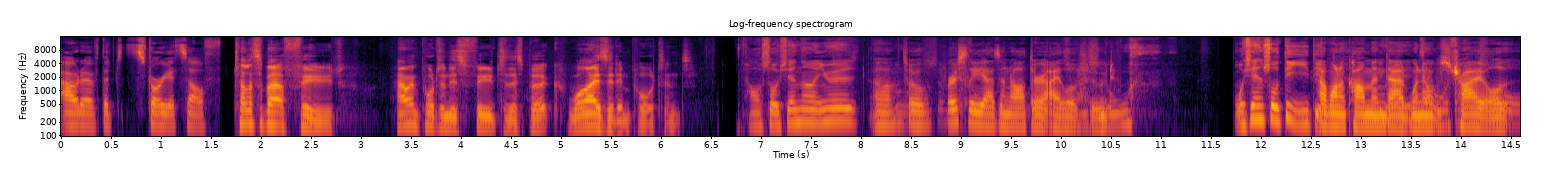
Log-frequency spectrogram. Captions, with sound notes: out of the t- story itself. Tell us about food. How important is food to this book? Why is it important? Uh, so firstly, as an author, I love food. [laughs] I wanna comment that when I was a child,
